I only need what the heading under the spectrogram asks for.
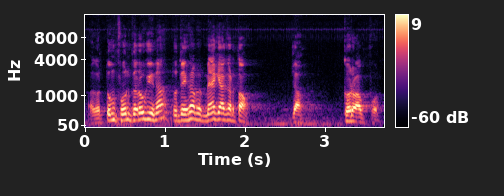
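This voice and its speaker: An actor playing a greedy, scheming young husband in a TV serial drama, probing and defensive. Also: male voice, fairly high pitch, lively intonation, brisk, slightly rough. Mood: angry. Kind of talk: TV serial acting. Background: loud background music score.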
